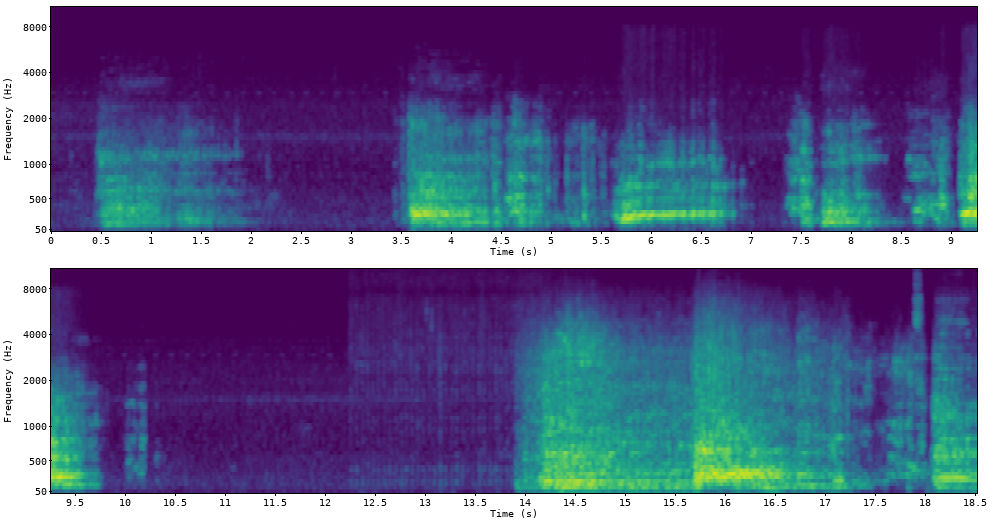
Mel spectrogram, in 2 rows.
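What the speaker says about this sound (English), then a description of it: "That's 4. 4 roars in one." A film-intro lion roars in a series of loud, close growling bursts separated by short silences, ending in a longer, heavier roar.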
